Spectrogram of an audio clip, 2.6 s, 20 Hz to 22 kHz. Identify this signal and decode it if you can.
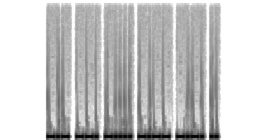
Morse code, heard as a keyed tone, about 50 wpm, 700 Hz. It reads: KG6YCI
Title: USA Call Signs - 6 Characters - Repeated 3x - 50wpm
